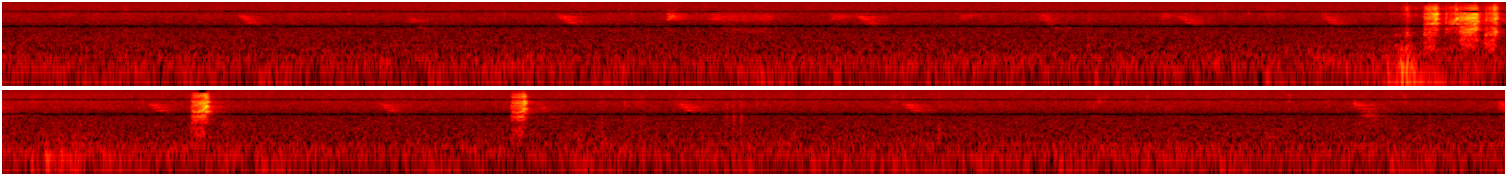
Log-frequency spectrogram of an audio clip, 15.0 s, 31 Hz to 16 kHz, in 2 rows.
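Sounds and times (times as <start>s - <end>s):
nestlings peeping: 2.8s - 8.7s, 9.4s - 11.2s
sharp scratchy sounds: 6.9s - 7.6s.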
